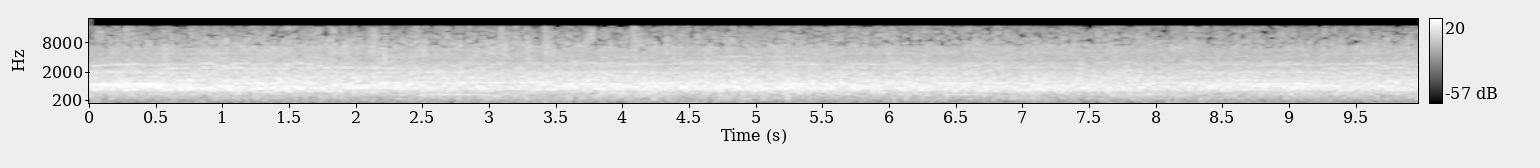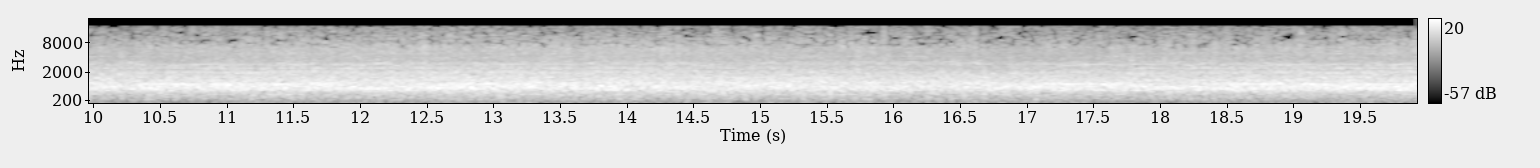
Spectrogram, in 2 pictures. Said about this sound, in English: Hear the crowd. Holy crap. Look at this crowd. It's massive. They're going nuts. They can't wait to hear him.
